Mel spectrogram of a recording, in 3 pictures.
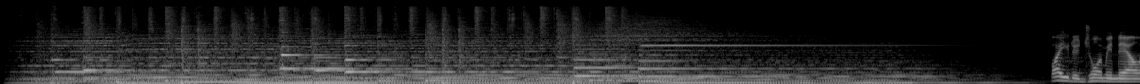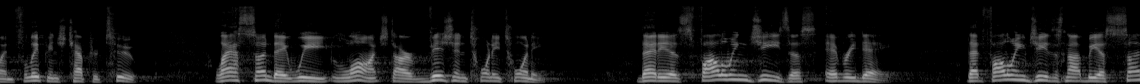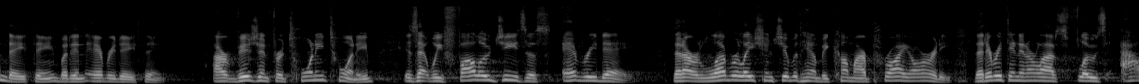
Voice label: Sermon English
